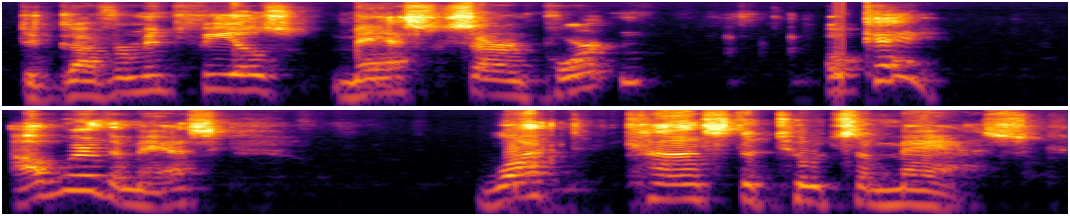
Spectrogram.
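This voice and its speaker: A man's voice: fairly high pitch, bright, forceful tone, low-quality recording. A middle-aged man telling a story in a casual, indignant rant and acting out both sides of the argument.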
